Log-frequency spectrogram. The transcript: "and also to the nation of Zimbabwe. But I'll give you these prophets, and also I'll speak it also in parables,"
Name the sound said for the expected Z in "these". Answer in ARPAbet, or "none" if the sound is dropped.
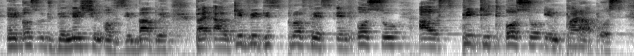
S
